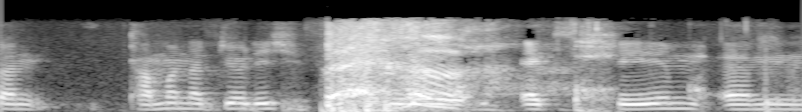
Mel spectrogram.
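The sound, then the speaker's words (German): A single loud, explosive sneeze bursts out in the middle of someone's sentence, with a man speaking just before and after it. “Gesundheit Wohlsein alle wieder wach.”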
